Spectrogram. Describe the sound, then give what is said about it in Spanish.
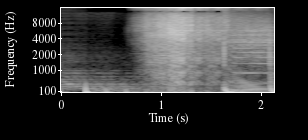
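Deep, muffled heartbeat thumps pulse at a steady rhythm while a broad rushing whoosh swells up behind them; no voices are heard. “¿De qué manera se pueden utilizar los latidos del corazón para identificar personas?”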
